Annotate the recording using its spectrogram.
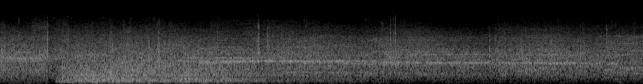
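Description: Ice hockey arena ambience during play: an even hiss of crowd and skating noise with no commentary, joined from about two seconds in by a faint steady held tone.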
